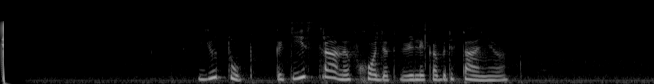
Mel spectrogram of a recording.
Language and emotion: Russian, neutral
